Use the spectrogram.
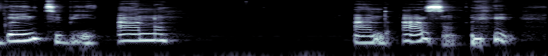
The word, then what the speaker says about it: azụ: Then azu, that's fish. I'll spell it in English. A-Z-U. That's how you spell it in English. In Igbo, A-Z-O. That's fish. Okay?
